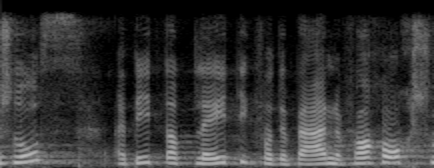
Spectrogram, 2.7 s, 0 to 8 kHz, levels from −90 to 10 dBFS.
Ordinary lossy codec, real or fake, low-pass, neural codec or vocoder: none; fake; 7.2 kHz; codec, 44.1 kHz, 7.8 kbps, DAC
